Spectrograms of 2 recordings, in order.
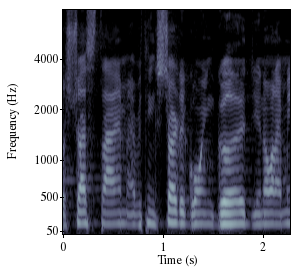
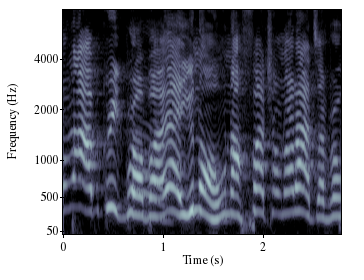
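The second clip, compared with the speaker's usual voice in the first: Greek-Italian bro voice; 9 semitones higher, 4 dB louder than usual. Retold or imitated. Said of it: "I go".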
